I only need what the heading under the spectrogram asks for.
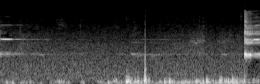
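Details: A White Bellbird, called the world's loudest bird at 125 dB, gives a sudden, very loud, metallic ringing blast near the end, after faint tonal hums. Low rumbling background and music run throughout.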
